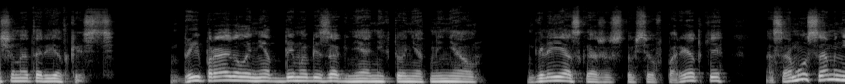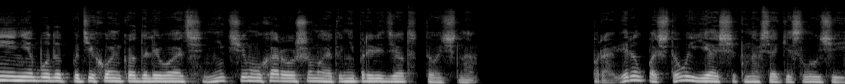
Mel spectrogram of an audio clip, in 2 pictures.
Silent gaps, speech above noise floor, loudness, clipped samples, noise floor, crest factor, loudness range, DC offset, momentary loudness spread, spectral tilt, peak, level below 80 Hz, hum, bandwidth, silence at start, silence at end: 1.28-1.70 s, 4.92-5.26 s, 7.55-7.65 s, 13.33-14.38 s; over 69 dB; -22 LUFS; under 0.1%; under -90 dBFS; 14 dB; 6 LU; under 0.1%; 11 LU; -6.5 dB/octave; -6 dBFS; -62 dBFS; none; 14.5 kHz; 0 s; 0 s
